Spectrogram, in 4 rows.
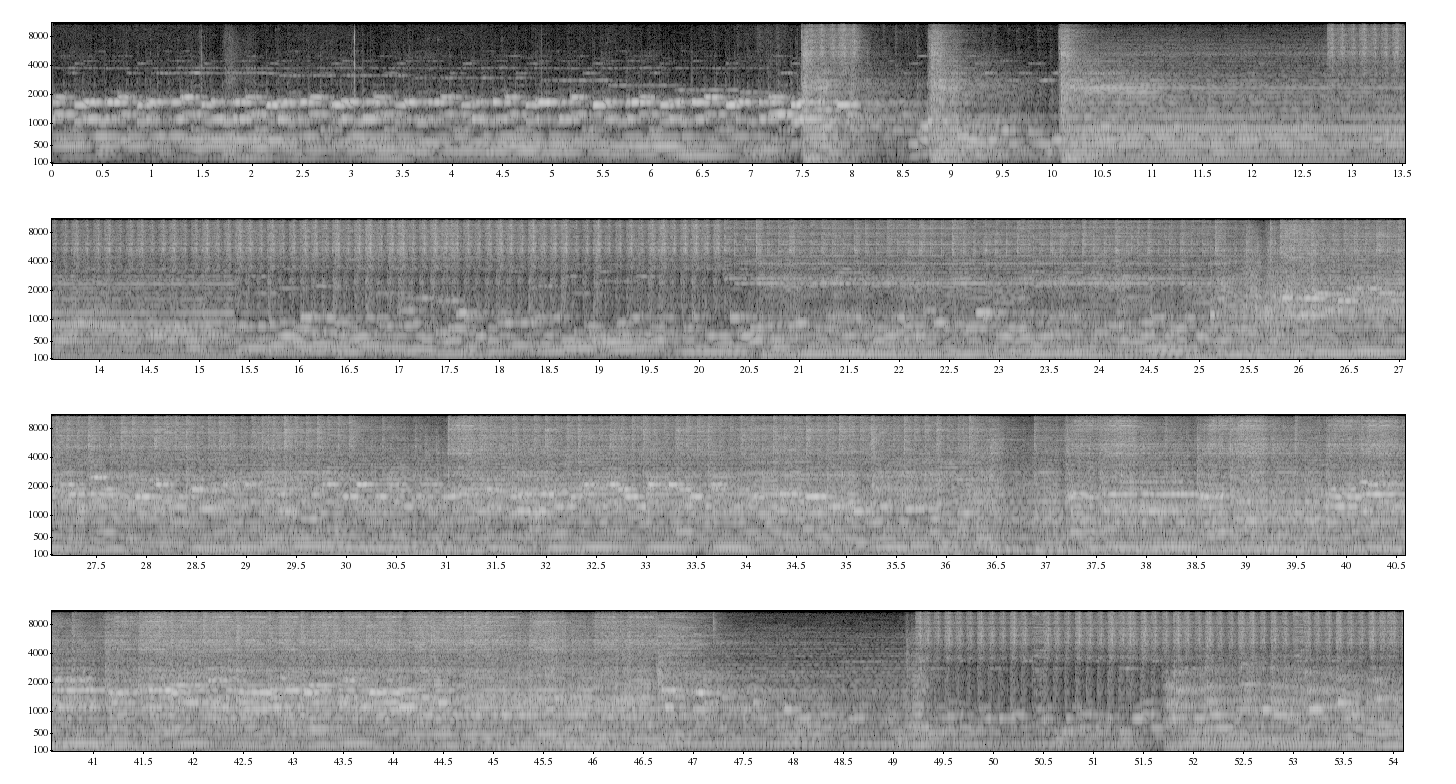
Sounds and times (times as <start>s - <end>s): Electric piano: 0.0s - 54.1s.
